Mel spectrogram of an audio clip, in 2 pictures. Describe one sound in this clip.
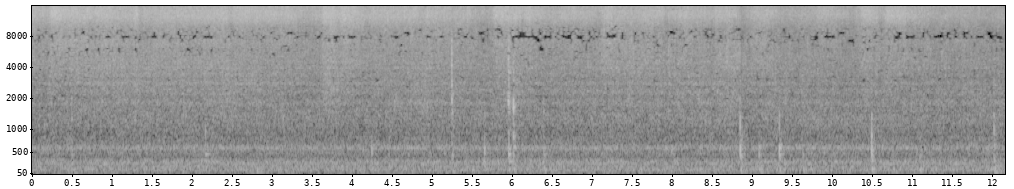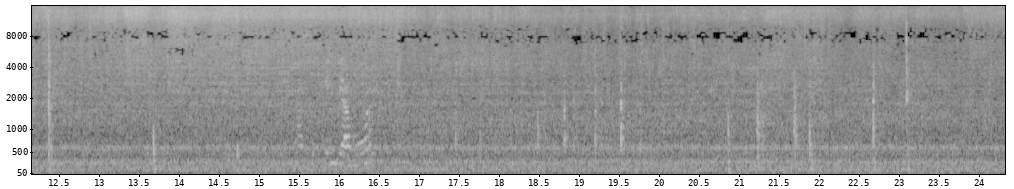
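A wooden spatula scrapes and taps against a pan.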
